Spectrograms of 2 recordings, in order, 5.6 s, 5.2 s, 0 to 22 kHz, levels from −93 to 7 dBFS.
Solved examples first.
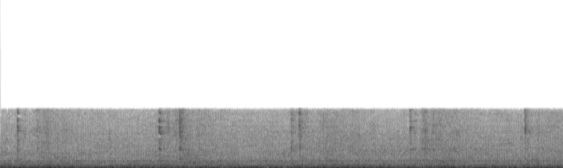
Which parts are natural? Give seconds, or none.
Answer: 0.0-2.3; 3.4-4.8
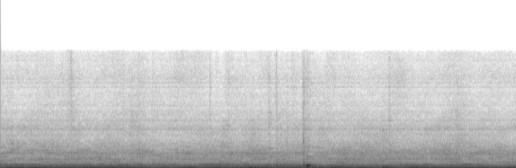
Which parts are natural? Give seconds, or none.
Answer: none

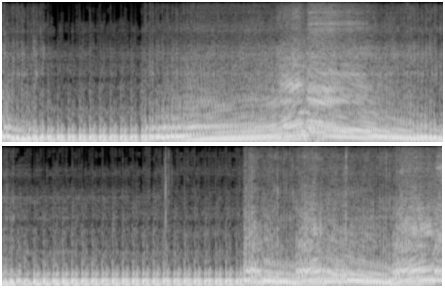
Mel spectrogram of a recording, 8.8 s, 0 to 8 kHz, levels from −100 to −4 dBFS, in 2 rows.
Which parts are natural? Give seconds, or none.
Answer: 0.0-8.8

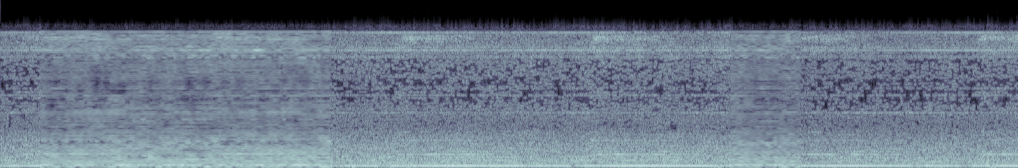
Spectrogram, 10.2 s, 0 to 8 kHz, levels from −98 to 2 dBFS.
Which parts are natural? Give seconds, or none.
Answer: 0.0-0.4; 3.3-7.3; 8.0-10.2

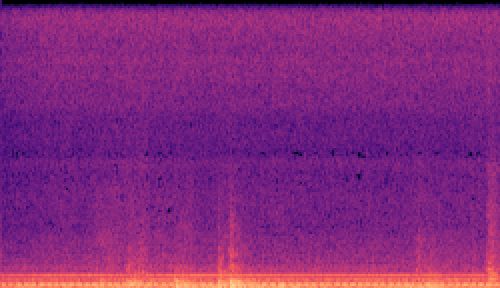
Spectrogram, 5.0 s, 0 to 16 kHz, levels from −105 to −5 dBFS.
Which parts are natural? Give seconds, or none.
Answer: 0.0-5.0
